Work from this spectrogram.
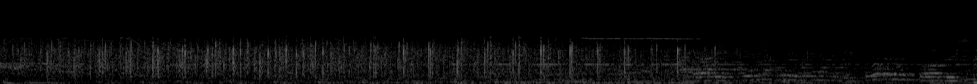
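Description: Dense crowd applause fills a Nissan industrial launch ceremony attended by Brazil's president, steady and fairly distant for about seven seconds before thinning out as voices take over.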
